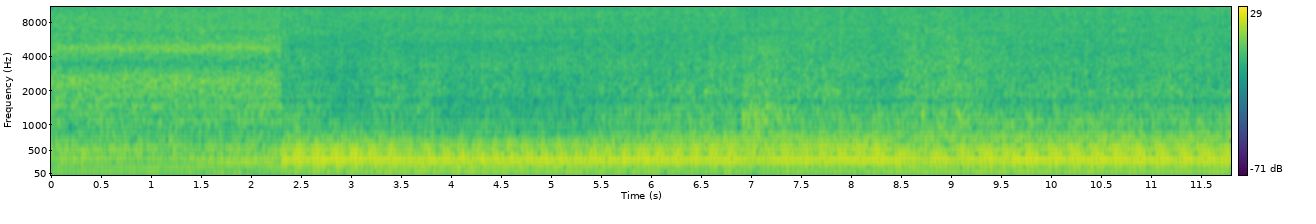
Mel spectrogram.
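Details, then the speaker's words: Mitsumax 10 hp vertical single-cylinder diesel on a 3-inch high-pressure water pump (3,000 rpm rated), full throttle: steady drone settling slightly as load comes on, pulling evenly, pressure hard to hold; normal running under load. "เอาเดี๋ยวรอสักครู่โอ้โหถือว่าแรงดันสูงมากนะครับนี่ผมใส่หัวปรับฝอยเข้า"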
